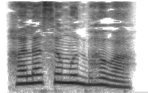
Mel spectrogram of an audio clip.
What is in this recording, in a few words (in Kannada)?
"ಹಲಸಮುದ್ಭವ", Kannada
